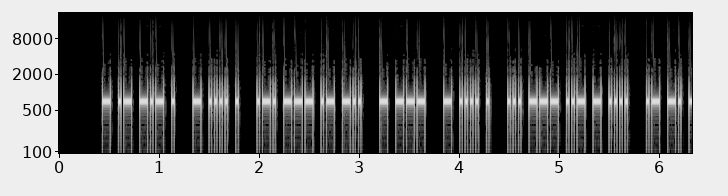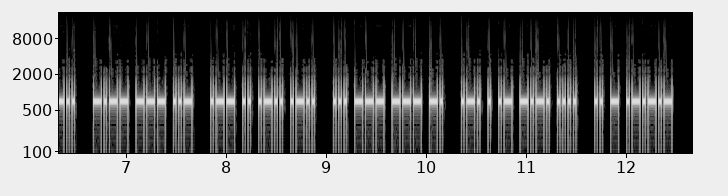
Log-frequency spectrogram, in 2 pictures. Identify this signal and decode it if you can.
Morse code, heard as a keyed tone, about 44 wpm, 700 Hz. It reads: TAKE THE ROAD TO THE SOUTH AND YOU WILL SOON REACH IT.
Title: Sentences from Top 400 Words 45wpm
